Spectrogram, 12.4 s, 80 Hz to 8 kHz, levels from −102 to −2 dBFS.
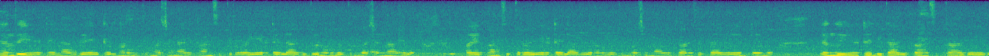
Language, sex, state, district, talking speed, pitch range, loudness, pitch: Kannada, female, Karnataka, Belgaum, 145 wpm, 200-205 Hz, -19 LUFS, 200 Hz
